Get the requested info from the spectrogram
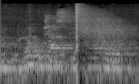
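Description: A single black-powder musket shot, one sharp crack about a second in, with a short echoing tail.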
